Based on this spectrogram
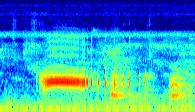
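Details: Zebra dove, a medium-voiced (suara sedang) bird: one long steady coo, then a quick run of about eight short pulsed notes, with a brief lower coo at the end over quiet background hum.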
